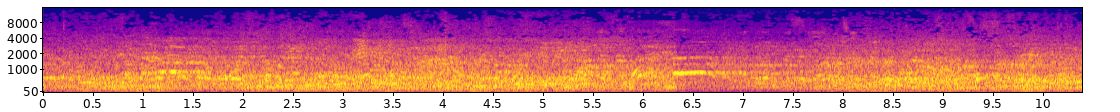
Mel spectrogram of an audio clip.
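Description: Continuous hubbub of many people talking and calling out at once, echoing in a large sports hall.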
